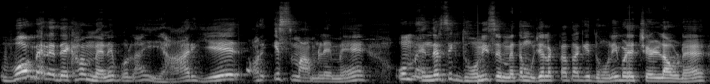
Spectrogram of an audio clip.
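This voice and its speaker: A man's voice: sits high, lively intonation, a little fast, sharp tone. A man, a fan reporter telling casual anecdotes in an interview, mixing Hindi and English and acting out what others said.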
